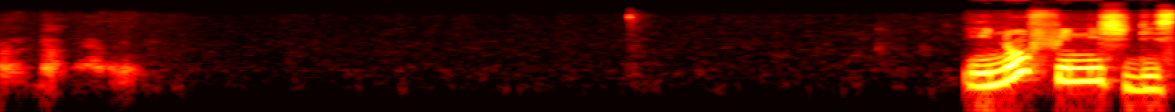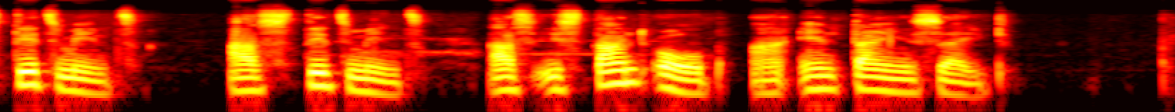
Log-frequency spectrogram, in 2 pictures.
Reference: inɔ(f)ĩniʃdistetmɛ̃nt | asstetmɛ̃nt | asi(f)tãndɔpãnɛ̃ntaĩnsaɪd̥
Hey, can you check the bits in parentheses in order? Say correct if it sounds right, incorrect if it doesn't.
correct, incorrect

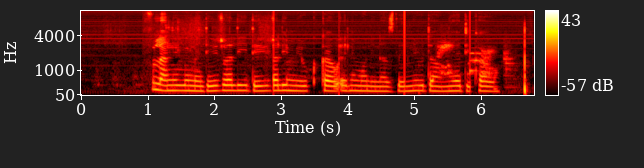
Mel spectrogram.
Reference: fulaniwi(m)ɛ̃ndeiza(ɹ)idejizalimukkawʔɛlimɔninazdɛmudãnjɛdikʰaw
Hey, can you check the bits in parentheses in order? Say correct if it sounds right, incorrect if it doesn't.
correct, incorrect

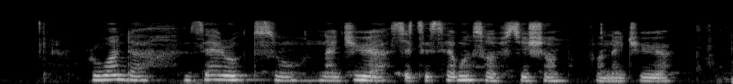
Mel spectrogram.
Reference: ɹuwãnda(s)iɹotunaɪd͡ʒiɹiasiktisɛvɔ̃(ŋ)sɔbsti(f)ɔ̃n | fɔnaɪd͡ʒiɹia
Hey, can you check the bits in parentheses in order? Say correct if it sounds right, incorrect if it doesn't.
incorrect, incorrect, incorrect

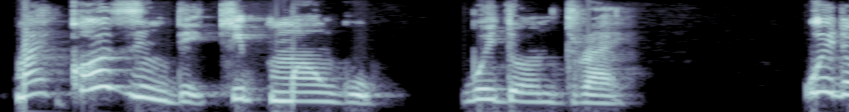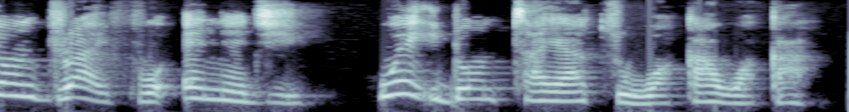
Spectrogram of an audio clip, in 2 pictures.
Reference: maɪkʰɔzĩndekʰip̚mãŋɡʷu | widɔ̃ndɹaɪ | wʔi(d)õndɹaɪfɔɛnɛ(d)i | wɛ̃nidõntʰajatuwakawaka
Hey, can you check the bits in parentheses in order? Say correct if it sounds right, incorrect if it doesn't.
correct, incorrect

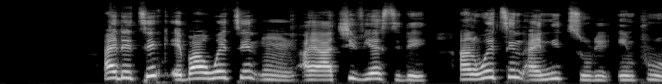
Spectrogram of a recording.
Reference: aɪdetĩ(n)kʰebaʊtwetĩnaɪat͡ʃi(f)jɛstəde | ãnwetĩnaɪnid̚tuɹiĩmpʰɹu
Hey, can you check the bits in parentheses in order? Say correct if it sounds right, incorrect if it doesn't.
incorrect, incorrect

